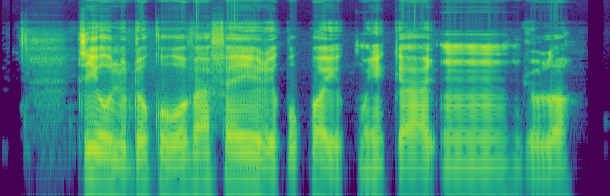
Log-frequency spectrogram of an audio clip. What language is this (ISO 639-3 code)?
yor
